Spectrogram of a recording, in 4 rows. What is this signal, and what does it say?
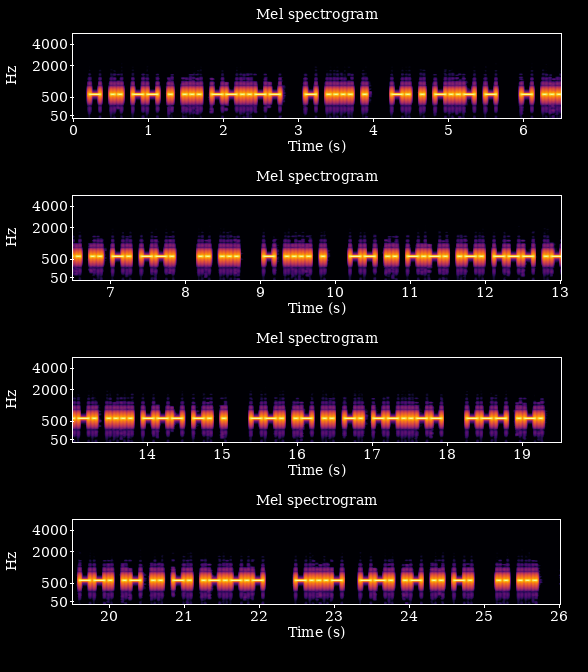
Morse code, heard as a keyed tone, about 25 wpm, 600 Hz. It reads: TIMES, THE NEXT THING IS THE MICROPHONE GAIN, OR GAIN. <BT> GAIN IS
